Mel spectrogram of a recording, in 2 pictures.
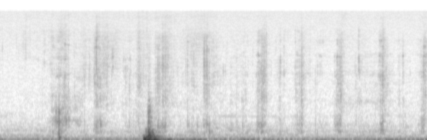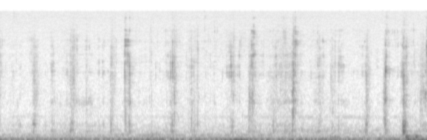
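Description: Close-miked chewing of breaded, fried mozzarella sticks: a steady run of small crisp crunches from the crumb coating. A single loud low thump about two seconds in.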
